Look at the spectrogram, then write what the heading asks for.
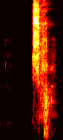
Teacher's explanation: The equivalent aspirated sound, cha. This should be much stronger than you think.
